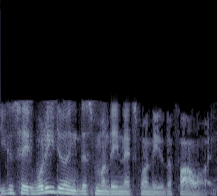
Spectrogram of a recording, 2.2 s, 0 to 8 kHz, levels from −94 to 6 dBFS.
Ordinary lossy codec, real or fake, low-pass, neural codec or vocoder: AAC, 16 kbps; fake; 7.2 kHz; codec, 16 kHz, 0.3 kbps, FocalCodec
